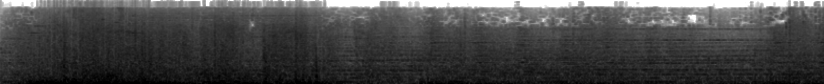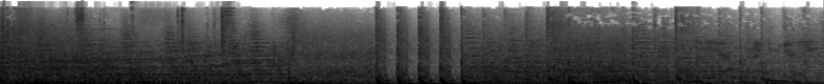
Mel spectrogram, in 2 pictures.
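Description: Deep booming explosions from the intro of the Starfield video game, loud and sustained with rumbling bursts and a cluster of sharp pops near the end, no talking.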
